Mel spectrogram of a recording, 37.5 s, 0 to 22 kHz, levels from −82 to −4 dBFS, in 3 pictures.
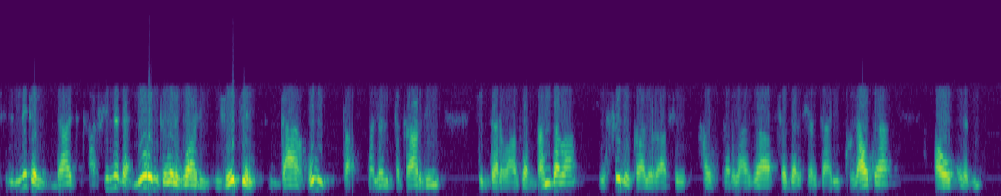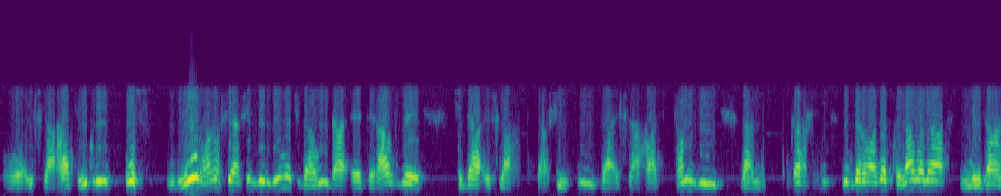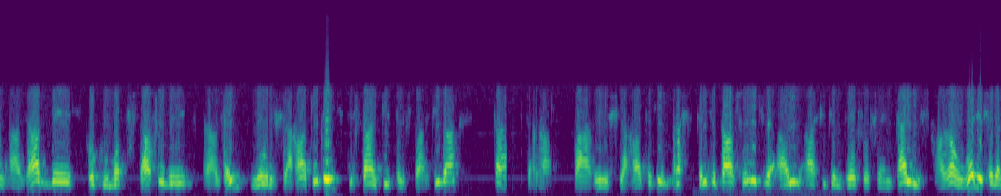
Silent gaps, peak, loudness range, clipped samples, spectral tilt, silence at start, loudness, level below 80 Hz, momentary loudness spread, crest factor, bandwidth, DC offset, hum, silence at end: none; -4 dBFS; 8 LU; under 0.1%; -8.5 dB/octave; 0.1 s; -22 LUFS; -76 dBFS; 14 LU; 18 dB; 4 kHz; under 0.1%; none; 0 s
